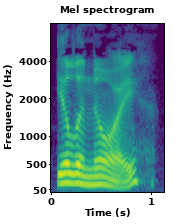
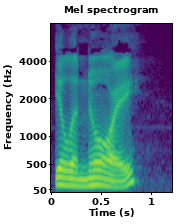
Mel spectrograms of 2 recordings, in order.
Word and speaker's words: Illinois: Illinois, I L L I N O I S, uh, is sometimes mispronounced as Illinois with an S sound. Illinois Illinois. The correct pronunciation, or the most common pronunciation, is Illinois with no S sound at the end.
